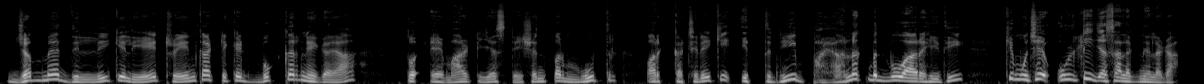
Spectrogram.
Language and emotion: Hindi, disgusted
